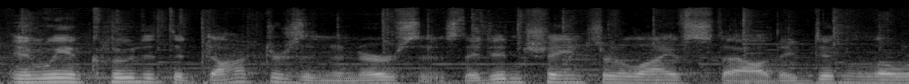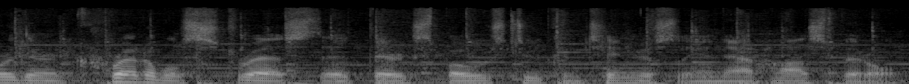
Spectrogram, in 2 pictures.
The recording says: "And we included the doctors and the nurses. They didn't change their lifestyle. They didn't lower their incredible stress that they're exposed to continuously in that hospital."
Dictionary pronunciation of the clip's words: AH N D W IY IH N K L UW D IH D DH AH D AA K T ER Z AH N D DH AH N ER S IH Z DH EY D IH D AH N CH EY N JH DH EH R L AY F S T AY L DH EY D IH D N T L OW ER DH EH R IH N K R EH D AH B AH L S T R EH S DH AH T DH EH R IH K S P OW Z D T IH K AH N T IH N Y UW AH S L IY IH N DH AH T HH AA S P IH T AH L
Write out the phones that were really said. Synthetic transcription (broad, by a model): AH N W IY IH N K L UW D IH D DH AH D AA K T ER Z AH N DH AH N ER S IH Z DH EY D IH D N CH EY N JH DH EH R L AY F S T AY L DH EY D IH D N T L OW ER DH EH R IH N K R EH D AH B L S T R EH S DH AH T DH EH R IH K S P OW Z T IH K AH N T IH N Y UW AH S L IY IH N DH AH T HH AA S P IH T L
